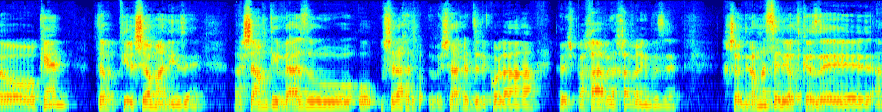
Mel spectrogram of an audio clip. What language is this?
Hebrew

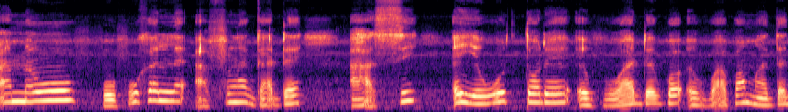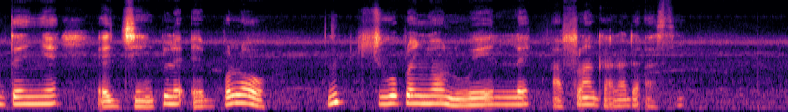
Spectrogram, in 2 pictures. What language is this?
Ewe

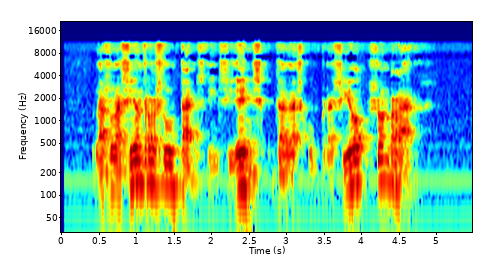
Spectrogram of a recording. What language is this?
Catalan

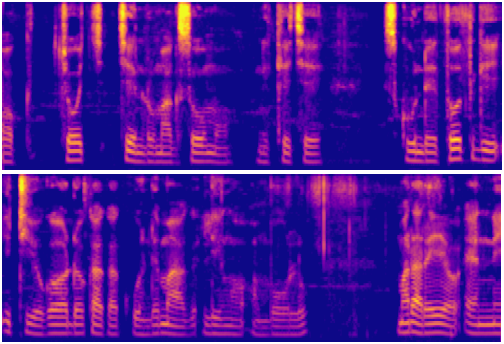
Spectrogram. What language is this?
Luo (Kenya and Tanzania)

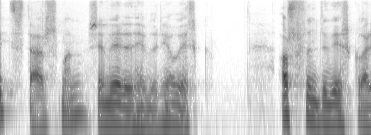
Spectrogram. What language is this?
Icelandic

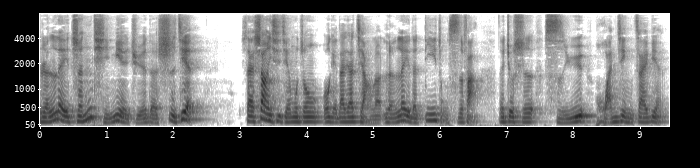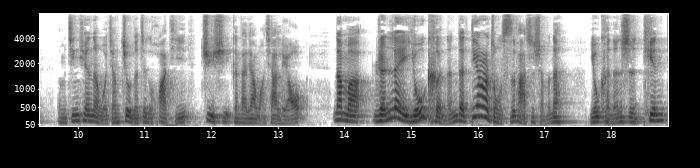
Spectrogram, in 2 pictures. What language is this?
Chinese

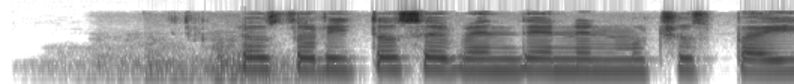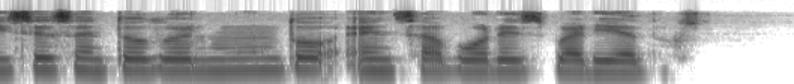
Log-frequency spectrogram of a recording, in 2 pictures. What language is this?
Spanish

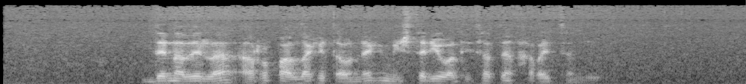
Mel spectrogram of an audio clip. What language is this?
Basque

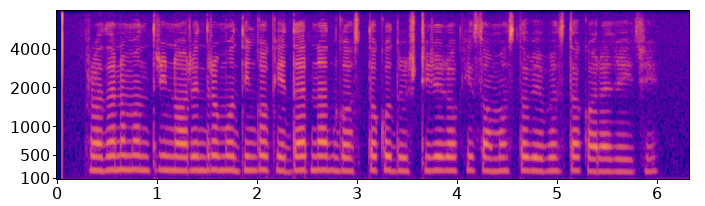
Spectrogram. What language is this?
Odia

